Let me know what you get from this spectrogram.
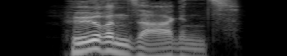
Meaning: genitive singular of Hörensagen
- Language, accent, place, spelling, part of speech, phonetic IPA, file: German, Germany, Berlin, Hörensagens, noun, [ˈhøːʁənˌzaːɡn̩s], De-Hörensagens.ogg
